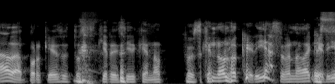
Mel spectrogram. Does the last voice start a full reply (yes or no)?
yes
